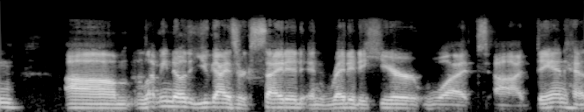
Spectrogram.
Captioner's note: laughs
